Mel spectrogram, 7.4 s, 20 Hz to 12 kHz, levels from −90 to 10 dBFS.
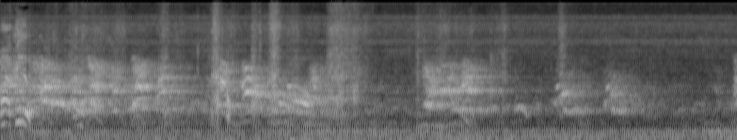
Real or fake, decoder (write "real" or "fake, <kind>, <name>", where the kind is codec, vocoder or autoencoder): fake, vocoder, Vocos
